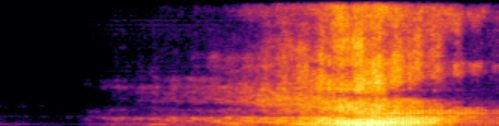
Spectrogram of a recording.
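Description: A motor vehicle passing close by on the road: its engine and tyre noise swell up from about a second in, are loudest near three seconds, then fade away.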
